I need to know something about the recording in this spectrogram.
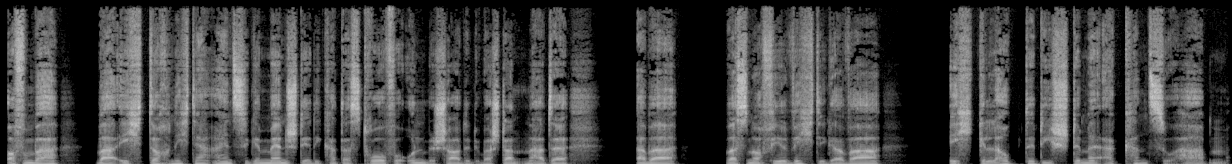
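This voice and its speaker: A man's voice: low-pitched, expressive, a little slow, husky, no room sound. A man narrating a first-person story as an audiobook, with dry, wry storytelling.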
